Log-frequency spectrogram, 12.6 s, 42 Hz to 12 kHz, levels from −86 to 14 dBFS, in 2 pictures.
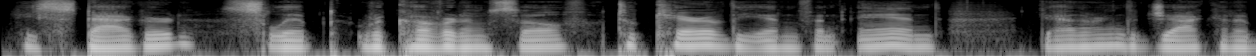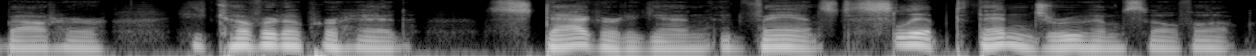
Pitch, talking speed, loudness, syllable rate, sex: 110 Hz, 140 wpm, -20 LUFS, 4.6 syllables/s, male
